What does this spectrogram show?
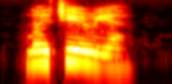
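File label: "Nigeria", British English; gcompris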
